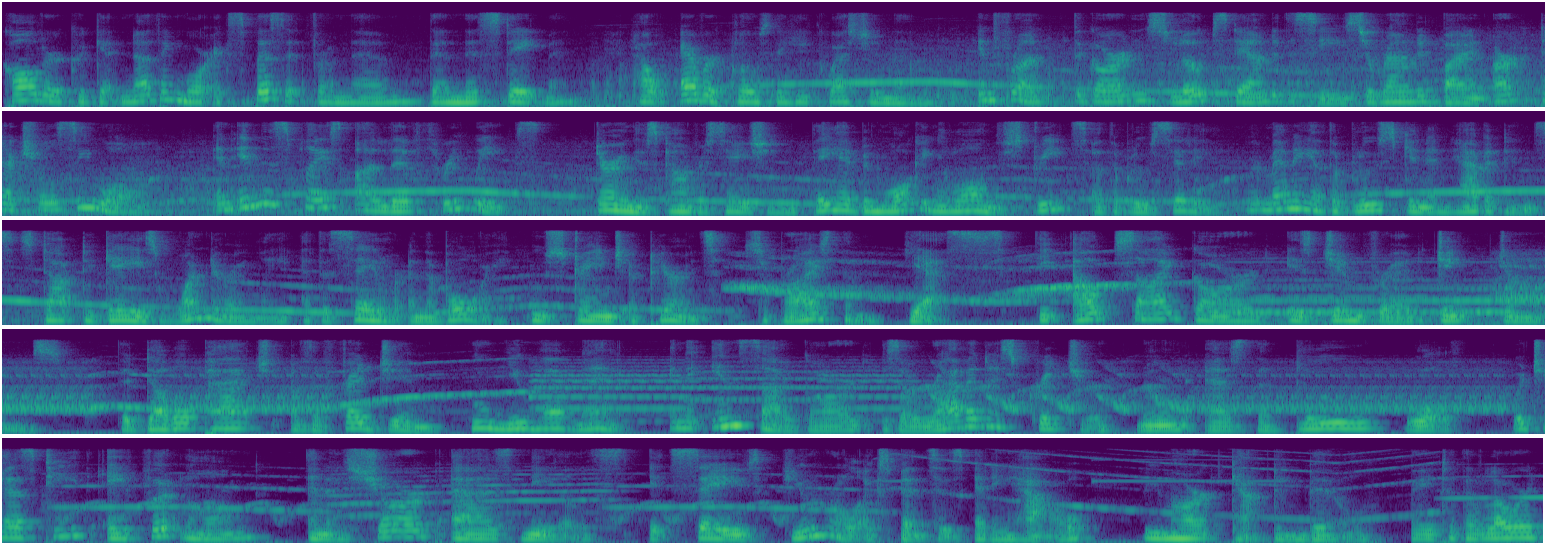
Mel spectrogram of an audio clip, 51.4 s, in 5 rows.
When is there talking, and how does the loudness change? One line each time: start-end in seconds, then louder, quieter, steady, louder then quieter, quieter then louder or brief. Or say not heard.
0.0-51.3 steady.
